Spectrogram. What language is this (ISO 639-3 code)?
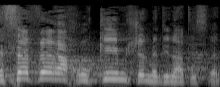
heb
